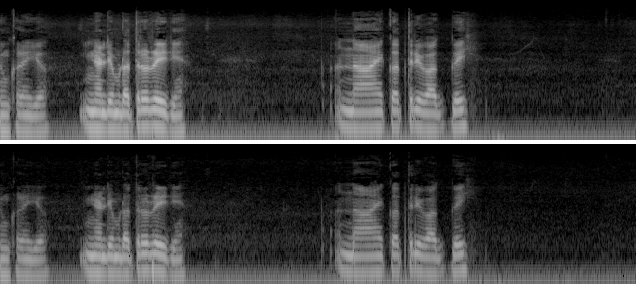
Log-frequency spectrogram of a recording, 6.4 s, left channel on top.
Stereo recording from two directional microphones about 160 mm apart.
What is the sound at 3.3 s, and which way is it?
Speech, centre (ahead or behind).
